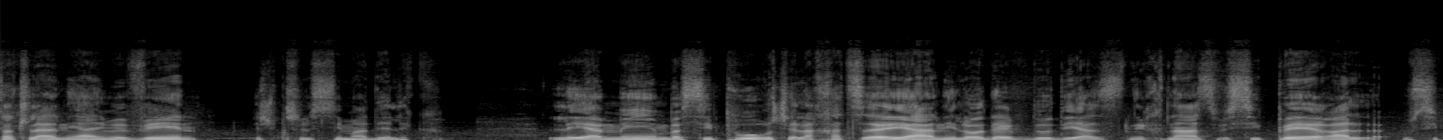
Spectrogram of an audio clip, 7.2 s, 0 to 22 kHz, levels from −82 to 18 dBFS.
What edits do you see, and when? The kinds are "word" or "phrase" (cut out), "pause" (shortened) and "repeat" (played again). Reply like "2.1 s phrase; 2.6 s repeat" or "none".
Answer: 1.1 s pause; 1.4 s word; 2.4 s pause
